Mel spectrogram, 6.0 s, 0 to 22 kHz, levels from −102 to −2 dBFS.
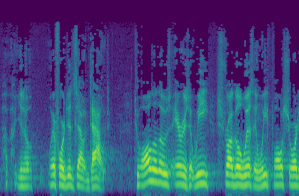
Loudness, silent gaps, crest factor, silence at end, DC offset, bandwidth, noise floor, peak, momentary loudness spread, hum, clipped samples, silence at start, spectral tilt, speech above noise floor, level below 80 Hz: -21 LUFS; none; 16 dB; 0 s; under 0.1%; 13.5 kHz; -58 dBFS; -6 dBFS; 13 LU; none; under 0.1%; 0.1 s; -7.5 dB/octave; 37 dB; -74 dBFS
